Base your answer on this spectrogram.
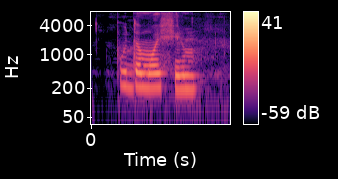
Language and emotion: Russian, neutral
